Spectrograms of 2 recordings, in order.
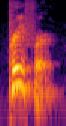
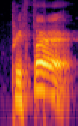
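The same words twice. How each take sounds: First: "prefer" stressed on PRE; stress on the first syllable. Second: "prefer" stretched slowly on FER; stress on the last syllable. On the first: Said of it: "a gente fala prefer ou prefer". ("prefer" com a sílaba tônica no PRE) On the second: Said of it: "A sílaba sanduíche de vogal é a mais forte". ("prefer" com a sílaba tônica no FER, alongada) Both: Shown as a demonstration.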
